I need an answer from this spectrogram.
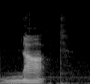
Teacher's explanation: So, ah is low central lax, but o is mid-back tense vowel. So, when we pronounce ah, lips should not be rounded. See, not.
